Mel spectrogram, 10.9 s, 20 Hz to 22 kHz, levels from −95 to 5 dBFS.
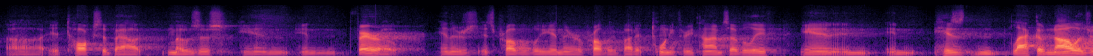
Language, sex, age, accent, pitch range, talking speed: English, male, 40-59, American, 90-105 Hz, 160 wpm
